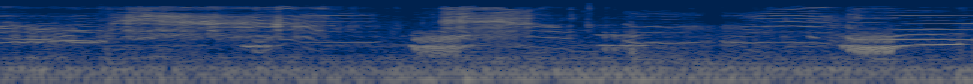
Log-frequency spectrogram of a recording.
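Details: Hungry Ragdoll kittens waiting for breakfast at home, giving a run of overlapping high mews, some short and some drawn out, repeating roughly every second over a steady low room hum.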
